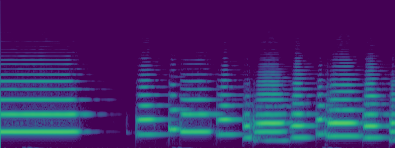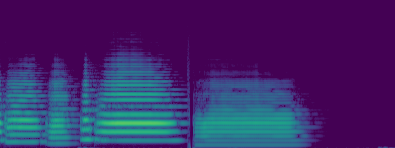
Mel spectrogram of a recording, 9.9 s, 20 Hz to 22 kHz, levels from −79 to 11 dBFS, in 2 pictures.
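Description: At 7.28 s an intermittent contact breaks the sound until 7.37 s. A loose plug or cable connection opens for about 39 ms. The audio drops out with crackle at each edge. Faint hiss fills the brief gap while the line is open.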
